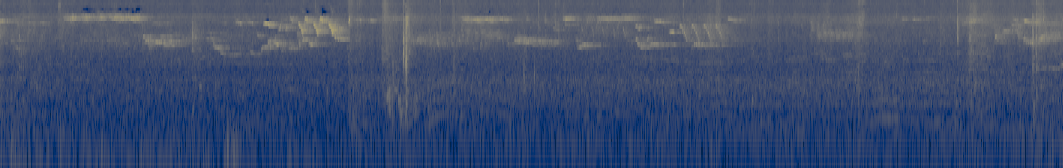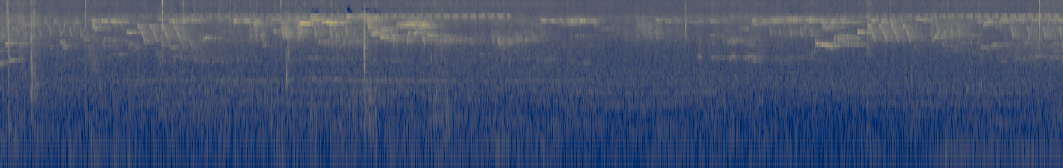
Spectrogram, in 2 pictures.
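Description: Small birds chirping and trilling over and over above a faint steady outdoor hiss, with one sharp click about five seconds in.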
